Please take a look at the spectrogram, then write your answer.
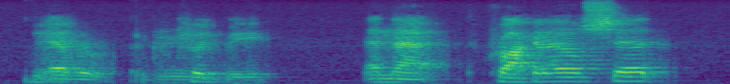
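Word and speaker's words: krokodil: you than marijuana ever could be and that crocodile well I don't know how to how to pronounce it no no you're saying it right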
